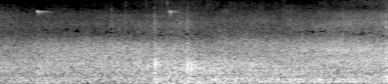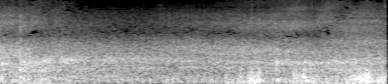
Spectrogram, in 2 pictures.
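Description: Train rolling along: a steady rumble and hiss of wheels on the rails, with wind on the microphone and a couple of low thumps near the end.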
